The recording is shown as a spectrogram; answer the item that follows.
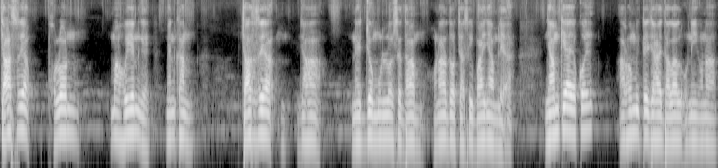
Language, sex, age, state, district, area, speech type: Santali, male, 30-45, West Bengal, Paschim Bardhaman, urban, spontaneous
